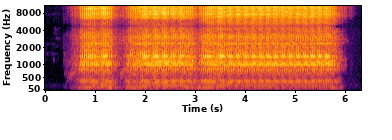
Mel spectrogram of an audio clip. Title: SUARA MESIN OBRAS BERISIK | CARA MENGATASI MESIN OBRAS SUARANYA BERISIK | SOLUSI SUARA MESIN OBRAS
